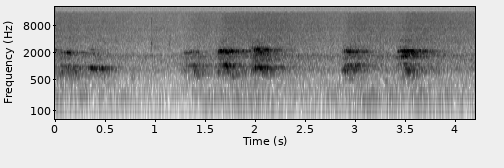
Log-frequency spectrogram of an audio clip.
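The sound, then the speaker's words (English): A dog barks, a string of muffled yaps coming in short pairs and clusters over a quiet background, with no one talking. “the dog will start barking and going apeshit.”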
